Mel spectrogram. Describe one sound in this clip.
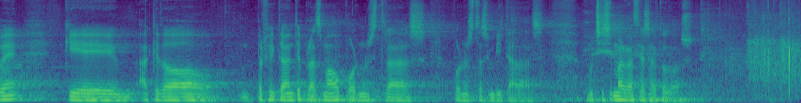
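A man speaks calmly through a microphone.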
